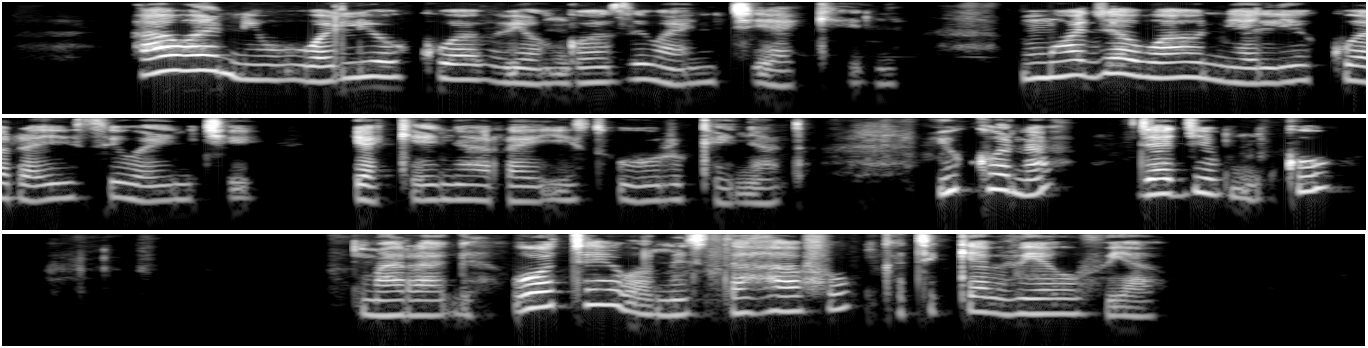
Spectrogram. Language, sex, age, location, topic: Swahili, female, 25-35, Nakuru, government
